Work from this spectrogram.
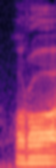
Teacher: را الف مدہ ہے، ایک الف کے برابر کھینچ کر پڑھیں گے، را زبر کی وجہ سے پر پڑھا جائے گا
